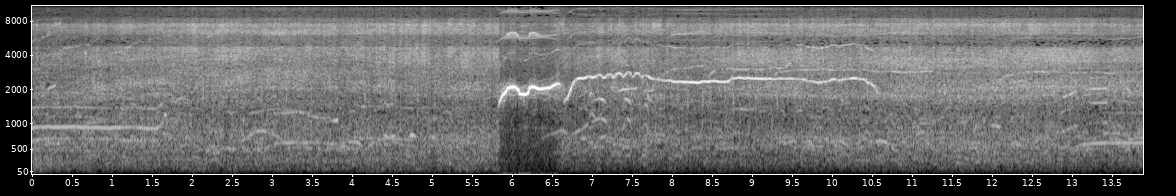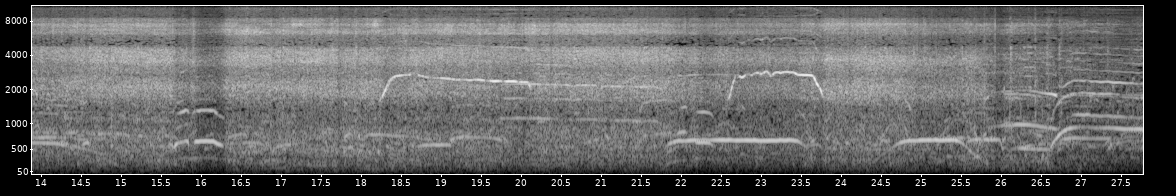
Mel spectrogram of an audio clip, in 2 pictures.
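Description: Ground fountain firework hissing steadily as it sprays sparks, with onlookers' excited voices and several long, high-pitched squeals over it. A short loud burst comes about six seconds in.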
